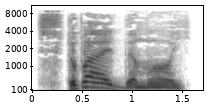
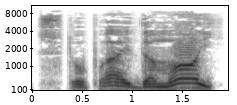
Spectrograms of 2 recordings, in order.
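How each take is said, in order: First: Slow, drawn-out command to leave; firm, measured angry order; stern order. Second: Loud, very slow threatening command; menacing order, drawn out with force. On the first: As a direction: send someone away sternly and slowly. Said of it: "крикнул он". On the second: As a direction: stretch each word into a threat. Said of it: "грозно повторил он". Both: A narrator's reading.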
